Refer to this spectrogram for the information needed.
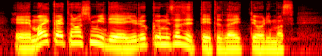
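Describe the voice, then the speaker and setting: A man talks very fast in an animated tone with very wide pitch swings. The sound is dry and close, with no echo. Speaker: history YouTuber. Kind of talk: casual Q&A video monologue. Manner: casual, rambling; animated, chatty.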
